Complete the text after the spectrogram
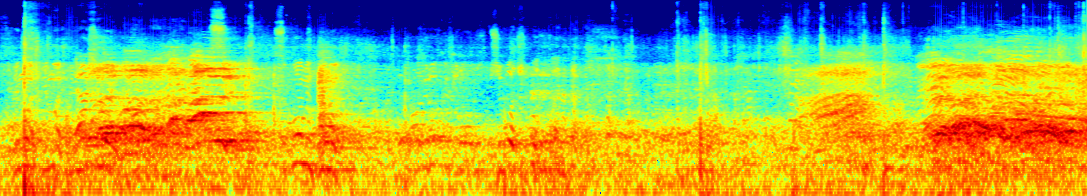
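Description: A crowd shouts and cheers in a large hall.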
